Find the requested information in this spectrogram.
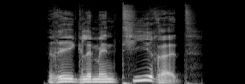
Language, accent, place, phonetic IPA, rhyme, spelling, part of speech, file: German, Germany, Berlin, [ʁeɡləmɛnˈtiːʁət], -iːʁət, reglementieret, verb, De-reglementieret.ogg
- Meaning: second-person plural subjunctive I of reglementieren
